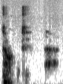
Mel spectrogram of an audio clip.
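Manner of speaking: soft earnest whisper; whispered warning. Real, not acted. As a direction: whisper it as a plea. Warning after quoted vow.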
